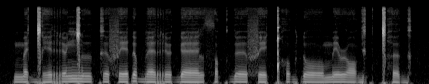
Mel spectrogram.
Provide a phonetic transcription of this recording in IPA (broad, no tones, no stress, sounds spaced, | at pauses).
m ɛ ɡ͡ǀ e r ø ŋ͡ǀ ɯː k ɘ f e ɗ ə b ɛ r ø ɠ ɛː l θ ɔ k ɠ ɘː f e ǃʰ o ɡ ɗ oː m e ɹ ɔ ɡ ɛ k ǀʰ ə ɡ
